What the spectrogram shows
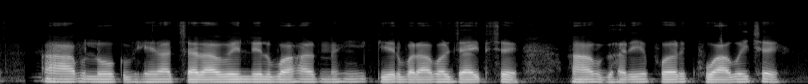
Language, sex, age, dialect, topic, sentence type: Maithili, male, 18-24, Bajjika, agriculture, statement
